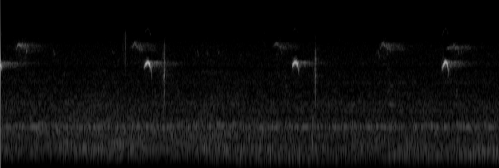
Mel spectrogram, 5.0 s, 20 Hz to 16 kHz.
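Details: Bluethroat at Fokstumyra nature reserve, 2021, giving short, bright high notes about every one and a half seconds, with fainter thin notes between, over a low steady hum.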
